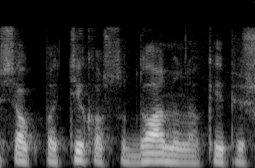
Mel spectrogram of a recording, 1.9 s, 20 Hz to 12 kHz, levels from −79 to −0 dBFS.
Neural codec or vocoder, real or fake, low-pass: none; real; 7.2 kHz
